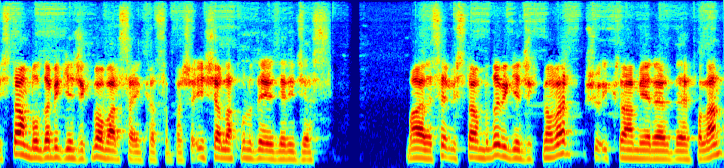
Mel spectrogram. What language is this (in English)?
Turkish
